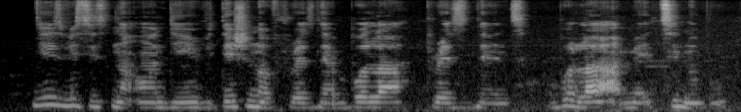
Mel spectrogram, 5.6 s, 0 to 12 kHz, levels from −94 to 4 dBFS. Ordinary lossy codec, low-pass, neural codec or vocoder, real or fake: none; none; none; real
